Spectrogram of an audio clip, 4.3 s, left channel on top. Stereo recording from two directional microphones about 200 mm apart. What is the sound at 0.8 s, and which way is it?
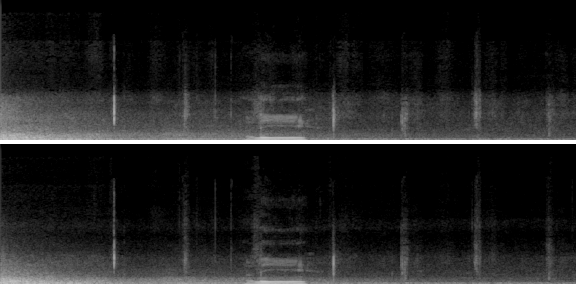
Vehicle, 10° right (ahead or behind).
